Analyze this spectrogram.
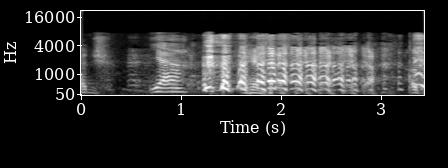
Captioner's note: they chuckle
